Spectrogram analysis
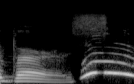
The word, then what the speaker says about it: bears: Yes, because if we say beers, estamos diciendo cervezas. So I say bears.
